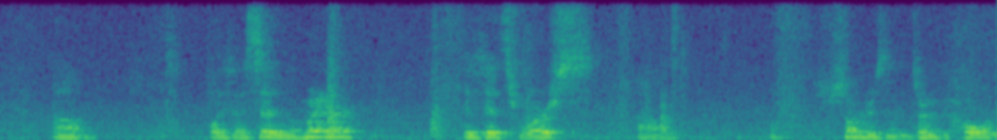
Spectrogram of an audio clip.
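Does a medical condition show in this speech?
Yes: muscular dystrophy; progressive, tongue muscle affected; pain medication, THC; tongue weakness, rests before talking, chewing and swallowing affected.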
